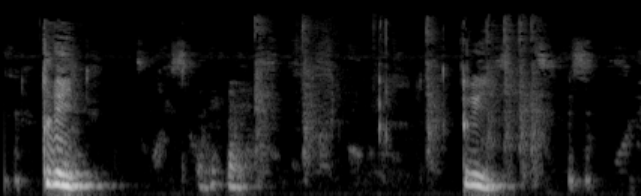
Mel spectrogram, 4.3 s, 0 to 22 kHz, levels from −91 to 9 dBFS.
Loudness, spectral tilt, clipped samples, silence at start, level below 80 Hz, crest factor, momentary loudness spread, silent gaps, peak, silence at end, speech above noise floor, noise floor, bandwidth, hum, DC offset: -21 LUFS; -6.5 dB/octave; under 0.1%; 0.3 s; -64 dBFS; 22 dB; 25 LU; none; -4 dBFS; 0.95 s; 38 dB; -58 dBFS; 15 kHz; none; under 0.1%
